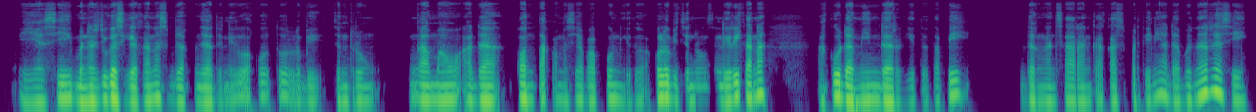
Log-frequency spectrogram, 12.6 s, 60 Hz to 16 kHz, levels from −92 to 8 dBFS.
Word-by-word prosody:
Iya 105 -4 -5
sih 120 +4 +1
bener 110 0 +4
juga 120 +1 +7
sih, 105 - -8
Kak, 105 - +2
karena 115 +3 +2
sejak 110 -3 -4
kejadian 105 -1 -2
itu - - -2
aku 135 0 -6
tuh 140 - -4
lebih 105 +1 -7
cenderung 110 0 -4 0.3
gak 115 -1 +1
mau 115 +1 +1
ada 110 -1 +2 0.2
kontak 120 -3 +2
ama 115 0 -9
siapa 110 0 -4
pun 120 -2 -3
gitu, 105 +1 -12
aku 125 - +1
lebih 125 -2 +5
cenderung 110 0 -7
sendiri 110 +4 +2
karena 130 +4 +5 0.5
aku 120 +6 +4
udah 110 -4 +6
minder 110 -1 +3
gitu, 100 -2 -14
tapi 140 +7 -2 0.5
dengan 105 -1 -4
saran 105 0 -3
Kakak 110 -1 -6
seperti 110 - -9
ini 135 - -2
ada 105 - -4
benernya 150 +8 +5
sih. 115 -4 -5
110 Hz, 190 wpm, -23 LUFS, 105-120 Hz, 0.5 s, juga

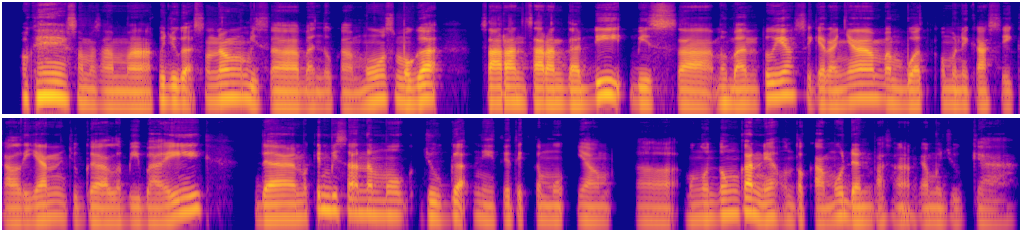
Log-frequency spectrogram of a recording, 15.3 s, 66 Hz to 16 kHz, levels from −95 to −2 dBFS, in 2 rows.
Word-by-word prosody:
Oke 160 +1 +4
sama-sama, 105 -6 -1
aku 130 +5 -4
juga 125 - +2
senang 145 +3 +2
bisa 105 -4 +1
bantu 100 0 -8
kamu, 105 +10 -3
semoga 140 +1 +4 0.3
saran-saran 125 -1 +5
tadi 130 +10 +3
bisa 115 -3 0
membantu 115 +5 0
ya, 175 - +6
sekiranya 140 -1 +3
membuat 115 -4 -2
komunikasi 105 -2 -4
kalian 115 +6 -3
juga 110 -1 -4
lebih 105 0 -9
baik, 135 - -1 0.3
dan 120 +1 +2
mungkin 185 +7 -3
bisa 180 -2 -1
nemu 140 -2 -4
juga 125 -3 -3
nih 115 -4 -10
titik 115 - -11
temu 115 -1 -9
yang, 110 -2 -8 0.2
eee, 105 -2 -10
menguntungkan 140 +4 +1
ya, 130 - -1
untuk 115 - -10
kamu 105 +7 -5
dan 105 -1 0
pasangan 105 +5 -12
kamu 100 -3 -11
juga. 95 -1 -16
115 Hz, 155 wpm, -23 LUFS, 105-130 Hz, 0.3 s, ya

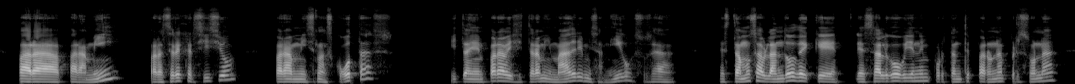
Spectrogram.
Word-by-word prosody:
para 125 -3 +7
para 120 -3 +2
mí, 235 - -5 0.2
para 115 - 0
hacer 125 +6 -1
ejercicio, 205 +10 -5 0.3
para 130 0 +5
mis 120 0 -5
mascotas 120 -4 -4 0.5
y 125 - -14
también 120 -2 0
para 160 +1 +4
visitar 125 -2 -1
a - - +3
mi 135 -2 -6
madre 170 +10 +2
y - - -7
mis 135 -6 -10
amigos. 145 - -9
O - - -20
sea, 120 -2 -8 0.4
estamos 130 +5 0
hablando 140 +6 +4
de 165 -2 +2
que 125 -3 0
es 130 +1 -4
algo 145 +3 +3
bien 155 +1 -3
importante 135 -6 -8
para 135 -3 -2
una 145 +3 -4
persona, 160 +8 -4
130 Hz, 180 wpm, -25 LUFS, 125-155 Hz, 0.5 s, para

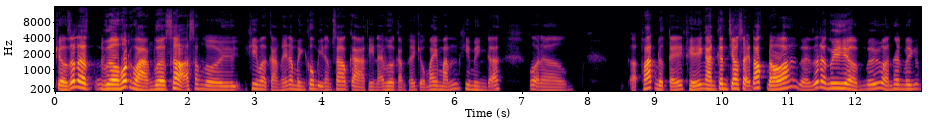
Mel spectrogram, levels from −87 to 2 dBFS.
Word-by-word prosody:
kiểu, 170 -4 +3
rất 255 - +6
là 245 -4 +8 0.3
vừa 190 0 +7
hốt 270 +6 +7
hoảng, 155 - +2
vừa 180 0 +4
sợ, 175 -2 +4
xong 195 -2 -10
rồi 150 -2 -4 0.2
khi 200 -2 -3
mà 175 -2 -4
cảm 140 -3 -9
thấy 150 +3 -8
là 185 - -3
mình 160 -3 -8
không 185 +3 -4
bị 160 - -6
làm 150 -1 -12
sao 170 +3 -3
cả, 135 -3 -4
thì 145 +1 -10
lại 140 0 -10
vừa 155 +1 -4
cảm 135 -2 -12
thấy, 145 0 -10
kiểu, 140 -3 -12
may 165 +4 -5
mắn 155 +4 -8
khi 190 -3 -9
mình 150 -4 -10
đã, 170 - -6 0.5
gọi 180 -5 -6
nà, 140 -1 -10 1.1
ờ, - - -10
thoát 240 - +4
được 165 -2 -5
cái 160 +4 -4
thế 165 +2 -1
ngàn 180 -3 +1
cân 195 +2 0
treo 205 +2 +3
sợi 190 - 0
tóc 230 +6 +5
đó, 185 +9 +4
r 150 -3 -8
rất 245 - +1
là 250 - +3
nguy 215 +1 +1
hiểm 170 -5 0
đối 185 +1 -3
với 225 - -5
bản 170 -6 -3
thân 190 -2 -5
mình 180 0 -5
lúc 190 -1 -13
170 Hz, 260 wpm, -22 LUFS, 150-190 Hz, 1.1 s, là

